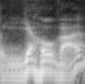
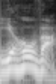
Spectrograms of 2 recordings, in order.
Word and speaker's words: Yehovah: Nehemiah Gordon has informed us that there are texts where the pronunciation appears to be Yehovah, and that's quite possible.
